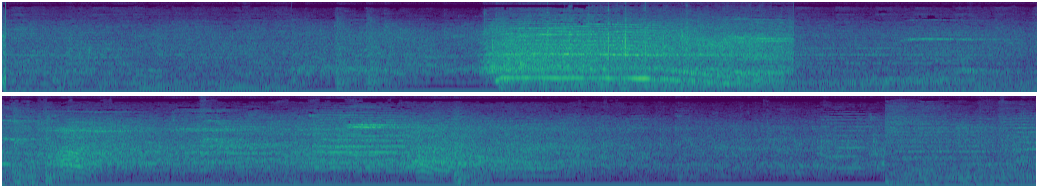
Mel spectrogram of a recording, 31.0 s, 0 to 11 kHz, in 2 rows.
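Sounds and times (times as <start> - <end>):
crowd noise and voices: 0.0 - 31.0.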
